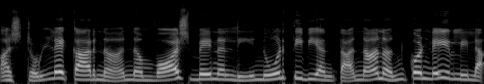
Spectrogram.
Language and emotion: Kannada, surprised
